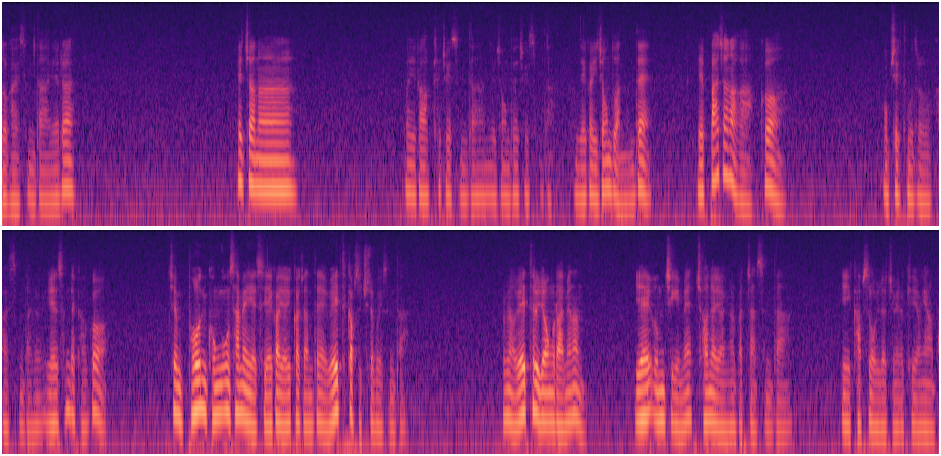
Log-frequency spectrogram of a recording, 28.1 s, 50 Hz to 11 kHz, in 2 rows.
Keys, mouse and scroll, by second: 4.8 r, 11.4-13.7 drag, 14.5 click, 18.9-22.1 drag, 25.7-28.1 drag.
